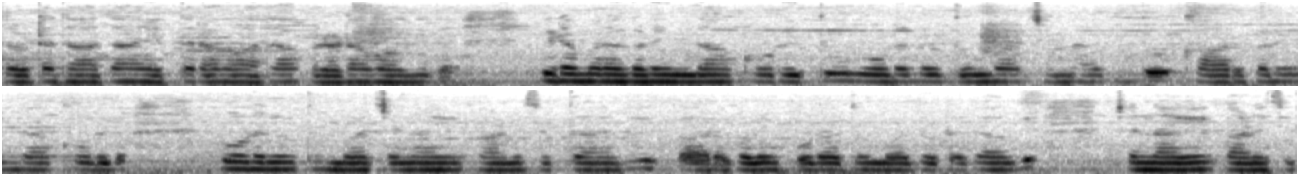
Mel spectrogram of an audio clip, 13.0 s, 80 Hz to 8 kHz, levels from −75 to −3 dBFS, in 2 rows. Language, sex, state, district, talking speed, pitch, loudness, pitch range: Kannada, female, Karnataka, Belgaum, 95 wpm, 195 Hz, -15 LUFS, 190-195 Hz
